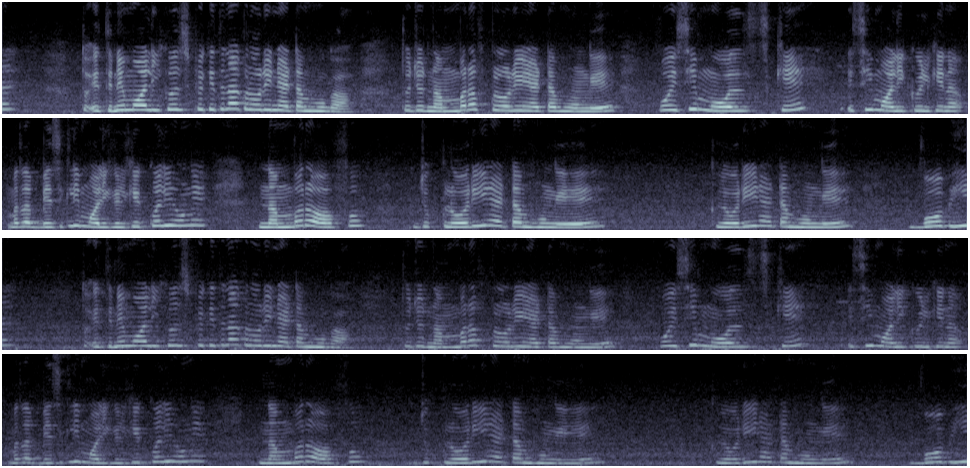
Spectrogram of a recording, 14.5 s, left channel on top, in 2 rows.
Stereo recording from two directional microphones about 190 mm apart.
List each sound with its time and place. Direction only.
0.6 s a woman's voice: 30° left (ahead or behind)
12.6 s a woman's voice: 30° left (ahead or behind)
